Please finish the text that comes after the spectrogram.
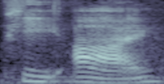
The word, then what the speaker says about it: pi: It's spelled P-I and it's said pi, but it's a symbol for an actual number that we use in math.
